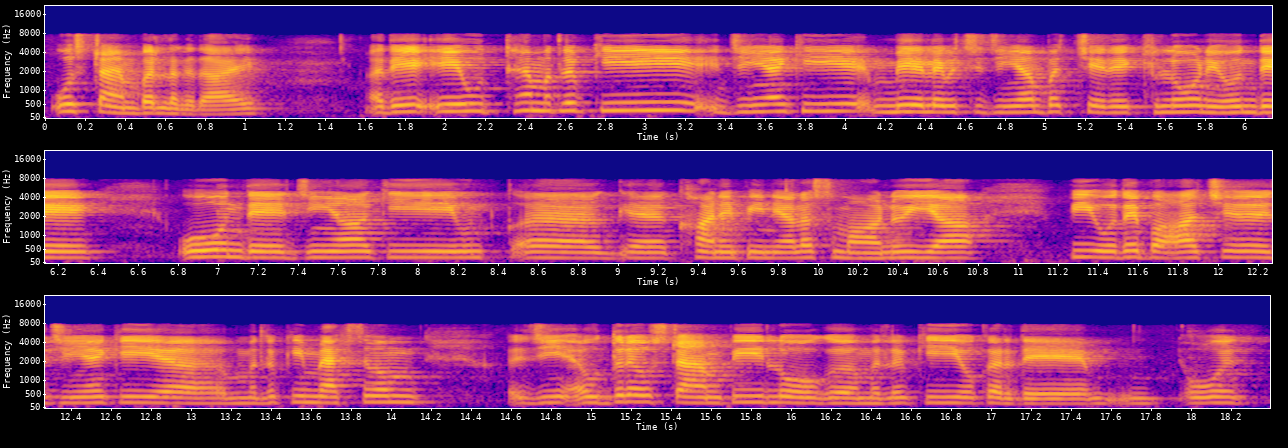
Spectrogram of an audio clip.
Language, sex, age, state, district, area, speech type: Dogri, female, 30-45, Jammu and Kashmir, Reasi, rural, spontaneous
